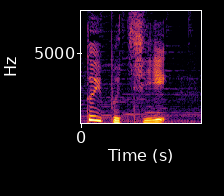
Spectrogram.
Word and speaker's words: 对不起: 对不起。对不起。 – はい、对不起。一対一、ついという字に否定の不、そして起きるで对不起という風な発音になります。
